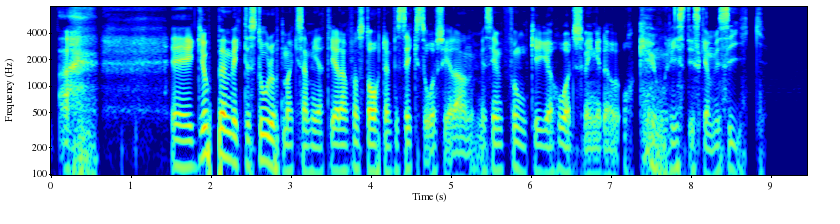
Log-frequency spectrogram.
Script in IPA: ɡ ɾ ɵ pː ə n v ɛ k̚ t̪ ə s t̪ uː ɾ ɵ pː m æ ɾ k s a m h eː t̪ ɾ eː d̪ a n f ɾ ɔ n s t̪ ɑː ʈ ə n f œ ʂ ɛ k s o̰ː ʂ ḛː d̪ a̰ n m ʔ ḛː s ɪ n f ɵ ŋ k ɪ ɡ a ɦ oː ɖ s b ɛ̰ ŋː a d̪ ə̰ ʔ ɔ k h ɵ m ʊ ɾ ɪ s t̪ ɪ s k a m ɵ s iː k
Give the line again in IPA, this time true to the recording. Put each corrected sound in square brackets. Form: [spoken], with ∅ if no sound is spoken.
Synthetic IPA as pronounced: ɡ ɾ ɵ pː ə n v ɛ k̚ t̪ ə s t̪ uː ɾ ɵ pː m æ ɾ k s a m h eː t̪ ɾ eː d̪ a n f ɾ ɔ n s t̪ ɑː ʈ ə n f œ ʂ ɛ k s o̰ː ʂ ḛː d̪ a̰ n m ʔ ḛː s ɪ n f ɵ ŋ k ɪ ɡ a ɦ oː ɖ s [v] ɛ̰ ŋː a d̪ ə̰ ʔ ɔ k h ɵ m ʊ ɾ ɪ s t̪ ɪ s k a m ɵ s iː k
